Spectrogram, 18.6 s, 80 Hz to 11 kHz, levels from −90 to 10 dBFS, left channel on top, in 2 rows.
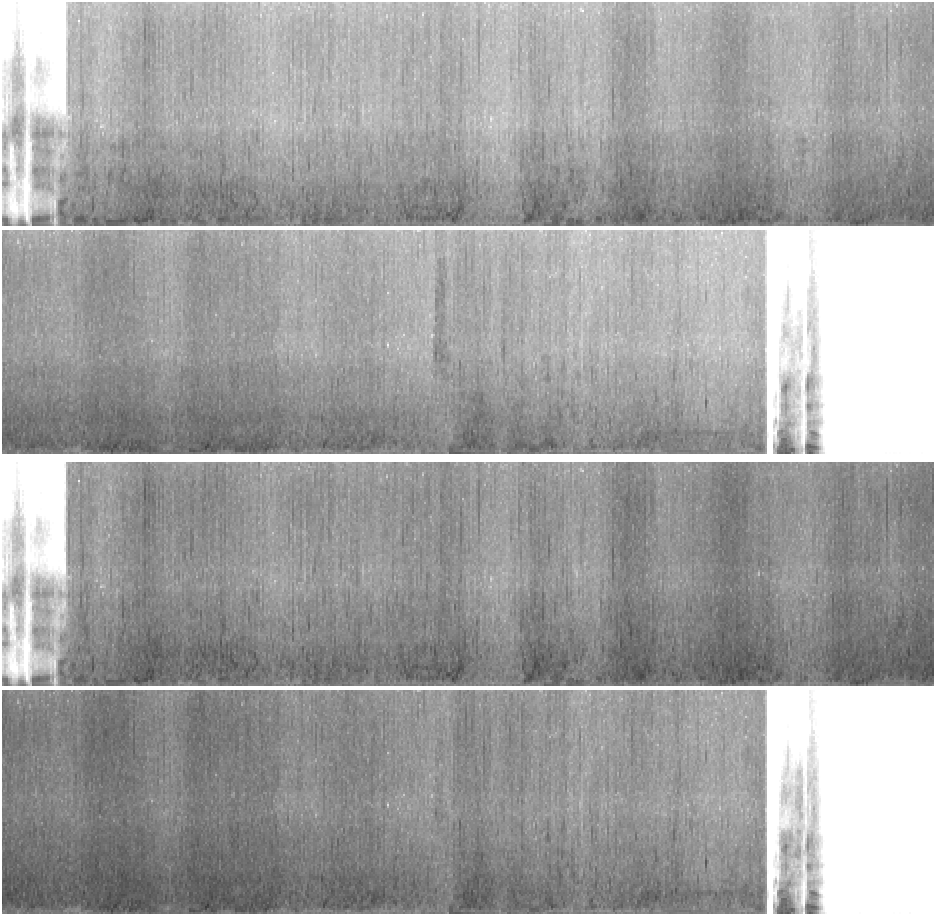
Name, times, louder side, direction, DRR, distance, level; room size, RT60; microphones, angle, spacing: voice 1, 0.0-2.7 2.9-4.4 5.2-8.2 9.0-12.0 13.5-15.3 17.1-17.5, equal, ahead, 3.6 m, -36 dB
sound 1, 0.7-17.0, right 7 dB, 30° right, 0.6 m, -24 dB
voice 2, 8.7-9.7 10.7-11.7 13.4-14.7 15.9-16.7 17.1-17.5, right 2 dB, 70° right, 5.4 m, -39 dB
head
